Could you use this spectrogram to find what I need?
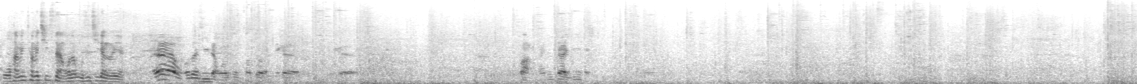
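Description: Game sound effects crackle and clatter.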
